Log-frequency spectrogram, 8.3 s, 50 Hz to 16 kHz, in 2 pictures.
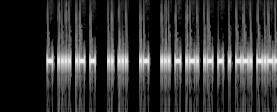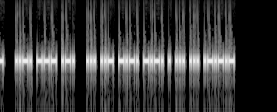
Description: Morse code, heard as a keyed tone, about 46 wpm, 700 Hz. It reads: THAT IS A STRATEGY FOR SUCCESS.
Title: Sentences from Top 1000 Words - Review Part 5 - 45wpm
